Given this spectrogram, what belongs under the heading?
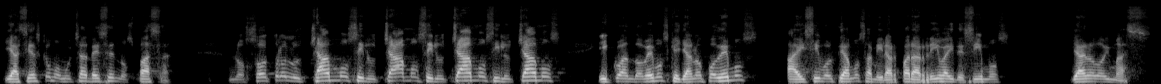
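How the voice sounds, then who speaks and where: A man's voice: mid-range voice, a little fast. A man preaching a sermon as pastor, emphatic and full of rhetorical questions. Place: church.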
